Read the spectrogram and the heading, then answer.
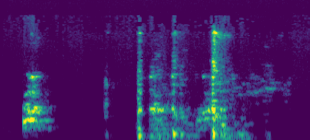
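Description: Dog barking, a short burst followed by a faint brief yelp and then a longer run of several loud, rapid barks, with no talk.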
